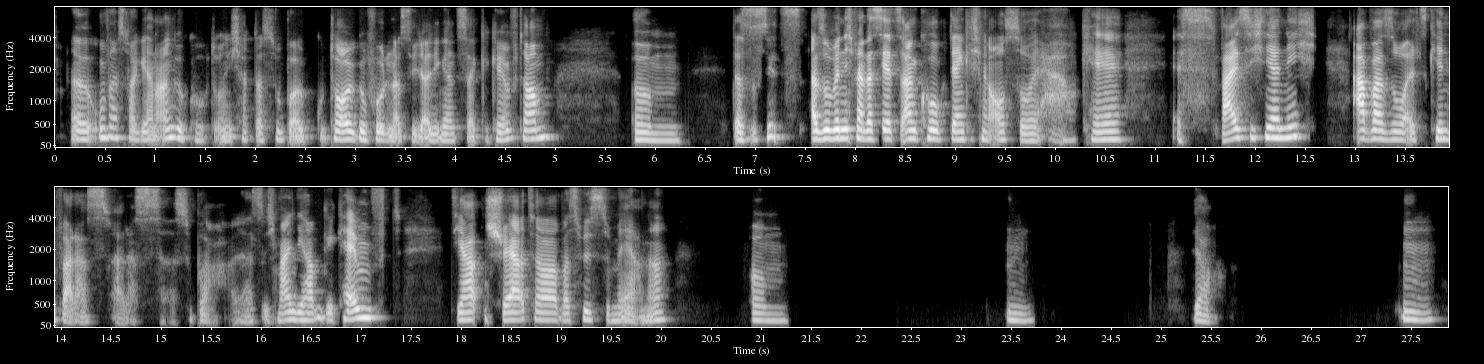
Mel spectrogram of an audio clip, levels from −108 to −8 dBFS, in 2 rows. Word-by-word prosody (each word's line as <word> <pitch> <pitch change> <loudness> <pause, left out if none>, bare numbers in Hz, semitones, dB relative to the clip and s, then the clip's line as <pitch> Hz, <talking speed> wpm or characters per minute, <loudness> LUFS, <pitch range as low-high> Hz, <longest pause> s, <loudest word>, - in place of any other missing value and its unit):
äh, 175 - 0
unfassbar 210 0 -2
gern 165 - -3
angeguckt 200 -6 -3
und 75 - -7
ich 75 0 -9
habe - - -10
das - - -8
super 170 +1 -4
g - - -12
toll 175 -1 +4
gefunden, 170 -2 -1
dass - - -3
die - - -8
da - - 0
die - - -4
ganze 145 -1 -5
Zeit - - -7
gekämpft 180 +5 -5
haben. 200 +5 +2 0.8
Ähm, 150 -3 -3 0.5
das 155 - 0
ist 175 +5 -2
jetzt 225 - -5
also, 185 +2 +7
wenn 195 0 +9
ich 195 - +4
mir 200 -3 +8
das 180 0 +5
jetzt 180 0 +5
angucke, 185 0 +4
denke 170 -1 +2
ich 170 - -8
mir 170 - -1
auch 170 - 0
so: 150 -3 -4
„Ja, 155 +1 -6
okay, 170 0 -1 0.5
es - - -7
weiß 200 +2 +6
ich 205 +1 -3
ja 210 -1 +6
nicht”, 225 +2 -1 0.3
aber 185 -1 +6
so 170 0 -2
als 160 - -4
Kind 180 -2 -1
war - - -1
das 115 0 -9
war - - -13
das, - - -9
äh, - - -26
super. - - -13
Also, 125 +1 -14
ich - - -13
meine, 165 +3 0
die 160 -1 -1
haben 155 +7 -2
gekämpft, 205 +4 +1 0.5
die 160 - +2
hatten 165 - +1
Schwerter. 160 0 +3
Was 150 0 -7
willst 175 +1 -3
du - - -8
mehr, 145 - -6
ne? 165 +2 -6 0.8
Ähm 145 -2 -7 2.2
Mhm. 150 -2 -7 1.6
Ja. - - -6 1.8
Mhm. 165 -1 -5
170 Hz, 155 wpm, -22 LUFS, 160-195 Hz, 2.2 s, wenn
